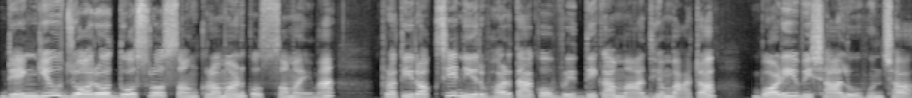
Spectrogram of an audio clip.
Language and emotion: Nepali, neutral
